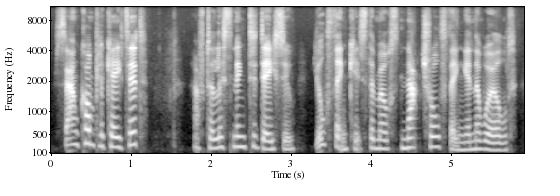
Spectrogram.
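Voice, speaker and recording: A woman hosts a podcast with a gravelly, creaky voice. She talks conversationally with "you know"s here and there. Her voice is recorded close, on a dry sound. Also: medium pitch, lively intonation, moderate pace, a bit bright, no echo. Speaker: podcast host. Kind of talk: scripted podcast intro and conversation.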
